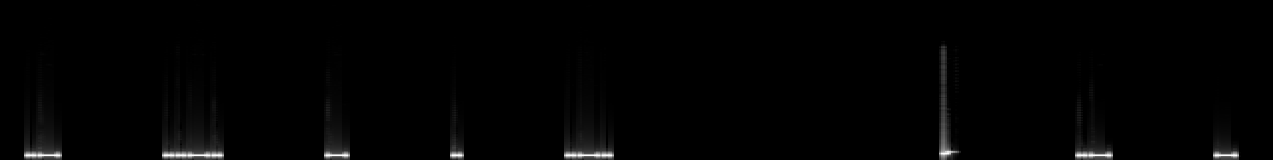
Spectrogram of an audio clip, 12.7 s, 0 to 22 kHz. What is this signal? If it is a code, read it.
Morse code, heard as a keyed tone, about 20 wpm, spaced as for 7 wpm, 690 Hz. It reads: AFTER AT
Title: 6x Character Spacing - Top 200 Words - 20wpm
